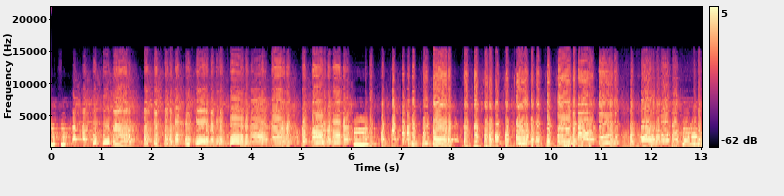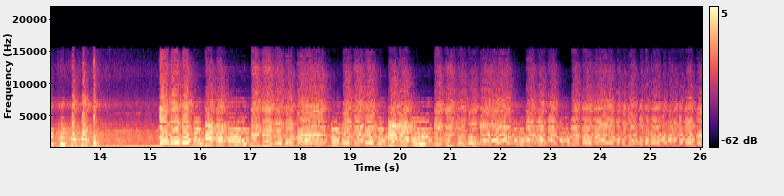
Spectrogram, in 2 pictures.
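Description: A tour bus's Basuri multi-tone 'telolet' air horn playing a fast tune of quickly changing notes. About halfway through the tune breaks for a few seconds of engine noise as the bus passes close, then the horn melody resumes with longer, steadier notes.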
